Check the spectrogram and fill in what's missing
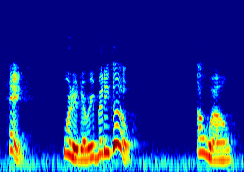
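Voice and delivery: puzzled shark. Acted. Teacher voicing the shark, lightly surprised. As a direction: toss it off as a confused shark.

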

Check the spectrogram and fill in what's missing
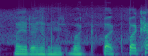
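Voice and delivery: usual speaking voice

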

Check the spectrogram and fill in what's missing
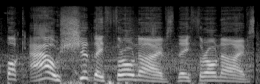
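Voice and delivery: loud, high cries under attack; frantic high-pitched warning; alarmed shouting. Real, not acted. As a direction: yell in startled panic. Hit by thrown knives in game.

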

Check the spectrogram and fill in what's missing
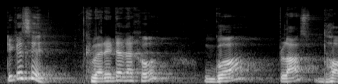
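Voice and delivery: ordinary delivery

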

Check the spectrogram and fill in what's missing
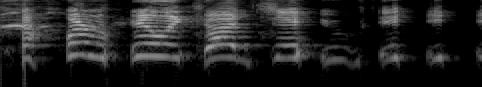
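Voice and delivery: high, breathless real laughter through the words; cracking up at a joke about a coworker; laughing hard. Real, not acted. Host laughing helplessly on stream.

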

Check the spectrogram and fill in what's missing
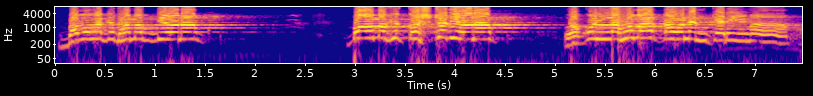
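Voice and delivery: high, ringing sermon cry; fiery preaching. Acted. Preacher calling to the congregation, fiery and high. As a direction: preach it out to the crowd at full force. Preacher rises to full force.

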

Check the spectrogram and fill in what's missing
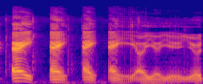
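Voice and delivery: ordinary talk

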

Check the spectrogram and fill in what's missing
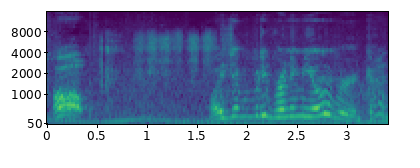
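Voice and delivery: high, exasperated outburst; exasperated cry. Real, not acted. Gets run over in game.

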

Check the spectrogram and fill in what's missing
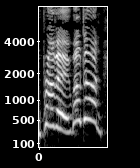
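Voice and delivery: high, loud cheer; the whole school shouting bravo. Retold or imitated.

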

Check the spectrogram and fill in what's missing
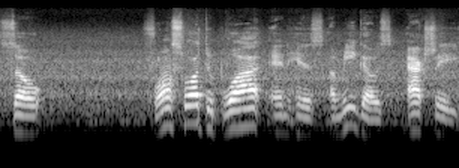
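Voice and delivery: normal talking voice

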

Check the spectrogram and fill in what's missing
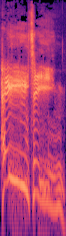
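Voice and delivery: high, drawn-out Devon call; Devon accent. Shown as a demonstration. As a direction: show off your best Devon accent on a rallying catchphrase. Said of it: "in your best Devon accent".

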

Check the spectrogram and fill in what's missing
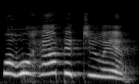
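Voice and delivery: high, loud anxious wail; crying with worry. A narrator's reading. Girl afraid for the hurt boy, wailing. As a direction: cry out the question in panic. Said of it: "Sheila cried".

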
